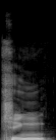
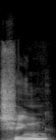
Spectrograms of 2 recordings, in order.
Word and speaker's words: Ching: It's pronounced Ching. So it's Ching Mao. Ching.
